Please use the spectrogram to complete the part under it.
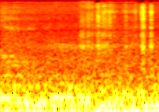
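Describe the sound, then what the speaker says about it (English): Paper snips cutting through paper, a short close crisp snipping of two or three quick cuts, alone with no talk. "So with your paper snips, you're going to eyeball a margin like that."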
